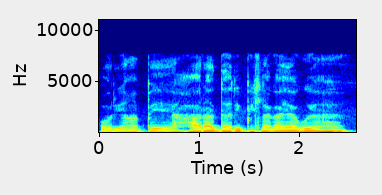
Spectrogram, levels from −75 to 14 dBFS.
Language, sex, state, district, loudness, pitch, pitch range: Hindi, male, Jharkhand, Ranchi, -13 LUFS, 105 Hz, 100-105 Hz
